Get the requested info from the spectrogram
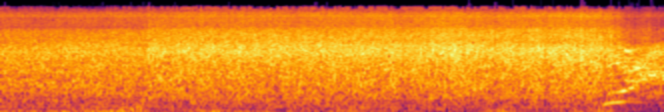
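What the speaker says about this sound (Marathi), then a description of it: "welcome to hidden waterfall" Hidden waterfall near Bham Dam in Ghoti, a loud, steady broadband roar of falling water that fills the whole clip without a break, with a brief faint voice-like sweep near the end.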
